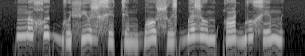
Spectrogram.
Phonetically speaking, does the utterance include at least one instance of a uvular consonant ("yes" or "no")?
yes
